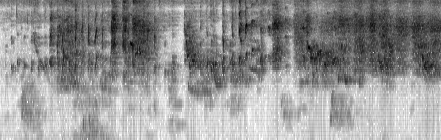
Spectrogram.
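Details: Happy budgerigars trading bright, squeaky chirps and rising warbled notes in quick overlapping bursts, with brief low sounds between phrases.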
